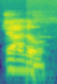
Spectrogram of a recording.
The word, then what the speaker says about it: Giallo: Ähm, und natürlich äh, ist ähm, Mario Bava irgendwie bei diesem ganzen äh, italienischen, wie spricht man es aus, Jello, Giallo? Giallo.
